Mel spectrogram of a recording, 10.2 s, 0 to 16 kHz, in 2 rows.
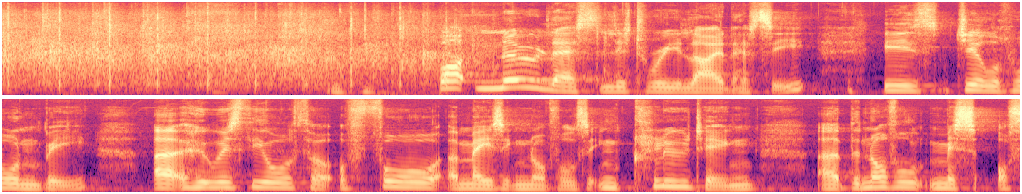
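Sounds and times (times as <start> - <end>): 
crowd applause: 0.0 - 3.2
speech: 1.6 - 10.1.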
